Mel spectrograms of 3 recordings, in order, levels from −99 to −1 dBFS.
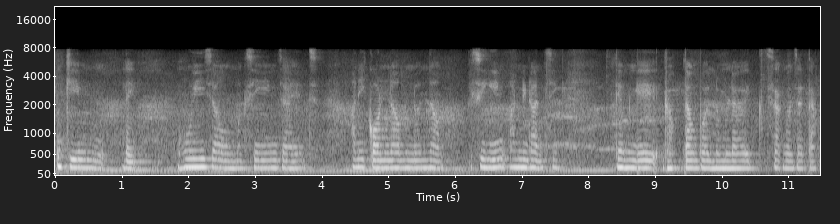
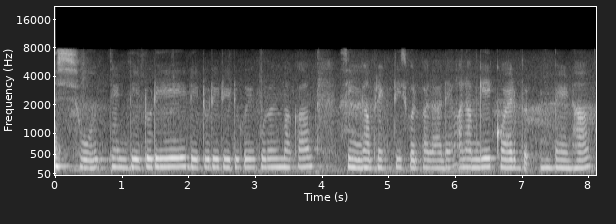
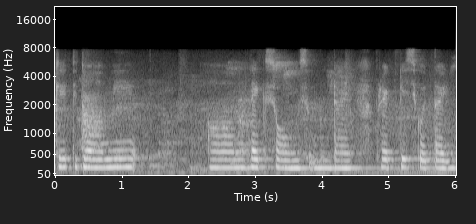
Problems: constant background noise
